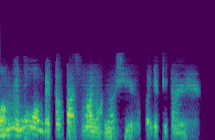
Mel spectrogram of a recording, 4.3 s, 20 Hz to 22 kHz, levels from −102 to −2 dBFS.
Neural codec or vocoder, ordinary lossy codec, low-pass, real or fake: codec, 44.1 kHz, 0.9 kbps, DAC; MP3, 32 kbps; 5.4 kHz; fake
